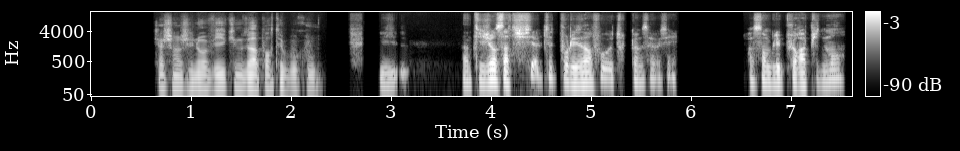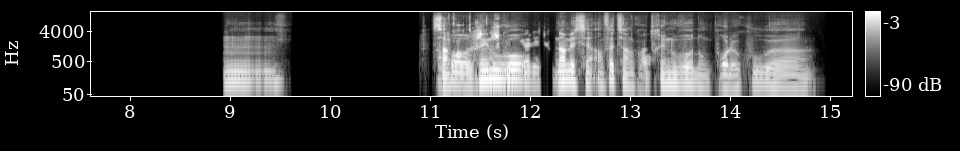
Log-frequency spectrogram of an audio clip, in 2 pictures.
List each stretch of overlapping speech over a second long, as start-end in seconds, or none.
11.0-12.3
